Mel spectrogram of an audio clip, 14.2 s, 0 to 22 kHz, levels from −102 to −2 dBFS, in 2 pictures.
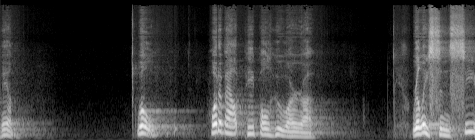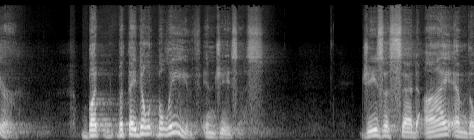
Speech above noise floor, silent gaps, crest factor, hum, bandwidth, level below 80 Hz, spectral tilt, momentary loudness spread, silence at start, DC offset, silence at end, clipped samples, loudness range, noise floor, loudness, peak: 60 dB; none; 20 dB; none; 19 kHz; -68 dBFS; -5 dB/octave; 15 LU; 0 s; under 0.1%; 0 s; under 0.1%; 6 LU; -80 dBFS; -20 LUFS; -2 dBFS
